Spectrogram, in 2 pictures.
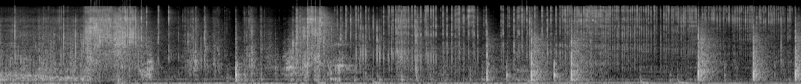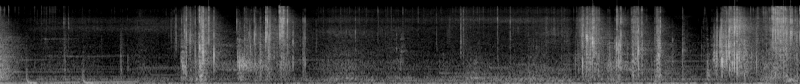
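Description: Clear plastic masking film being peeled back at 180 degrees off a freshly applied vinyl headlight tint, crinkling and crackling in irregular bursts, quieter for a few seconds past the middle.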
